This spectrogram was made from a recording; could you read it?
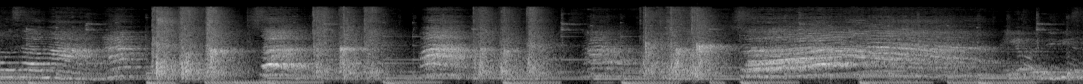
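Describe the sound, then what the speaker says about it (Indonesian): A fourth-grade class doing a rhythmic spirit clap, groups of sharp claps and thumps in a set pattern alternating with children's voices chanting along, close and lively. "Tepuk semangat."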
